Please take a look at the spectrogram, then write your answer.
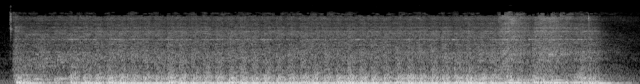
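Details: LS-swapped turbo SN95 Mustang with Holley EFI, started after installing an Aeromotive 5.0 fuel pump and fixing a loose ground: it catches straight away and settles into a loud, steady lopey idle with a brief blip, running cleanly; normal start and idle.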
